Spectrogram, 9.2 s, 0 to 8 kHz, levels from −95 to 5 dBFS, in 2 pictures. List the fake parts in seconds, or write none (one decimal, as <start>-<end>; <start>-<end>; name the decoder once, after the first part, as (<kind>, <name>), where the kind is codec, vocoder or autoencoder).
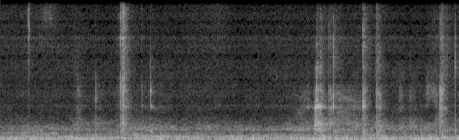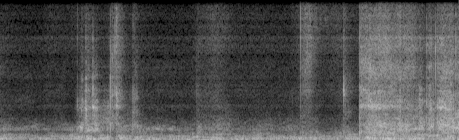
0.0-9.2 (codec, SNAC)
